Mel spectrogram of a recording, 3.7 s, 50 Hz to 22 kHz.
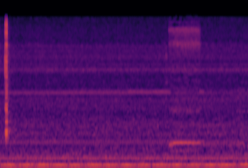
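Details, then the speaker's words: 500GB hard drive that worked before being frozen about 18 hours and powered up straight from the freezer: click at power-on, steady hum and rising whine as platters spin up, heads clicking; spin-up with failed heads. "just starting to spin up okay you hear the head clicking that's not ticking so go ahead and spin that down"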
